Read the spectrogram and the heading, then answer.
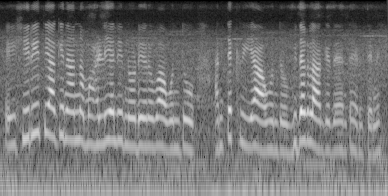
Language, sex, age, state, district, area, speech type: Kannada, female, 18-30, Karnataka, Chikkaballapur, rural, spontaneous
